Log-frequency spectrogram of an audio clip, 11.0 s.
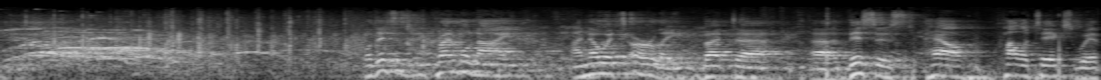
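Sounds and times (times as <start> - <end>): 
large crowd applauding: 0.0 - 6.1
large crowd cheering: 0.0 - 8.2
speech: 3.7 - 11.0.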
